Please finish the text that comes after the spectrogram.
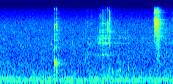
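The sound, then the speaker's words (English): Someone sips Fiji bottled water: three soft, wet mouth clicks and gulps spaced about half a second apart over a quiet low hum, with no talking. “Sorry if y'all hear uh, my water. I'm drinking uh, some Fiji tonight, trying to uh, cut back on Red Bulls and soda.”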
